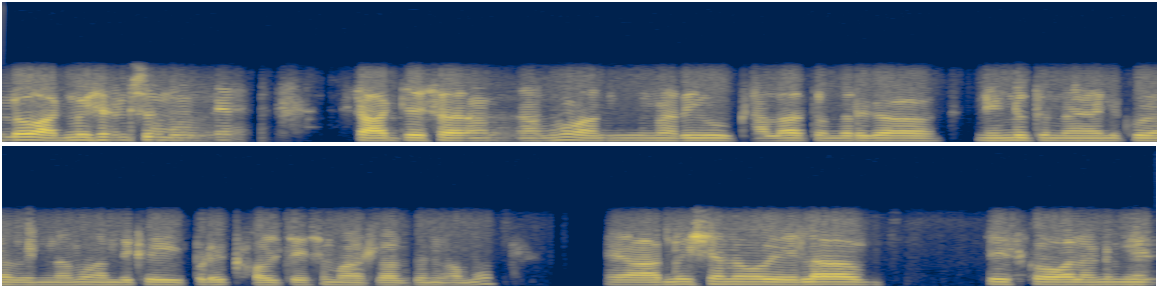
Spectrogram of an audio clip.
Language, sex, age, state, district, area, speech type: Telugu, male, 18-30, Andhra Pradesh, Visakhapatnam, urban, conversation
